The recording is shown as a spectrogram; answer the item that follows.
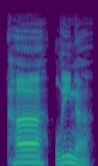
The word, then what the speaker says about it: Helena: uh m Michael Kerper says Helena Alabama's pronounced Hina oh is it helina is that just like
